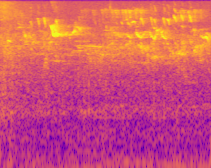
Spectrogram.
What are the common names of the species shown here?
Warbling White-eye, Apapane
